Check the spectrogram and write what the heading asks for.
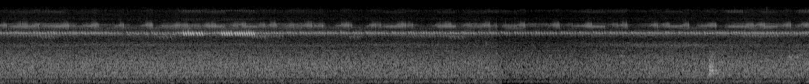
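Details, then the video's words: Steady high-pitched cricket trilling at night, with pulsed chirps repeating about four times per second above it. Two short, louder buzzy bursts come close together early in the clip. "Soothing Cricket Sounds"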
